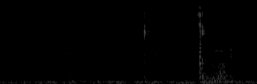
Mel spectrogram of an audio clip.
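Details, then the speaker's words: Hammond Gloria electric alarm clock, c. 1933, reassembled after repair for a noisy, non-running fault, plugged in and started: faint soft ticking with a light steady whirr; the motor runs normally. "I've got everything back together before I do anything else though I want to make sure that it's running so I have plugged in give it a start and it's"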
